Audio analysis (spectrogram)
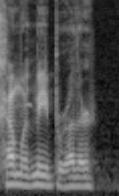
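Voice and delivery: big, booming pro-wrestler promo voice. Imagining an angel coming for you after death: Hulk Hogan voice. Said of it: "the angel that comes down to spirit me away is Hulk Hogan".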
